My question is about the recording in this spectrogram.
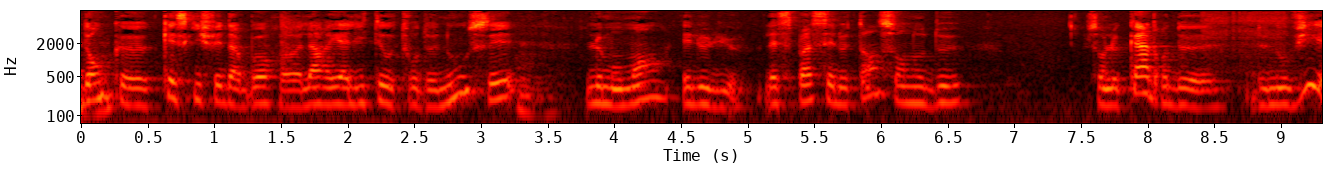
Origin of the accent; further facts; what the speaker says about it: south of the Loire, France; born there; Vous l'entendez à mon accent, je suis née en dessous de la Loire, bien en dessous de la Loire.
